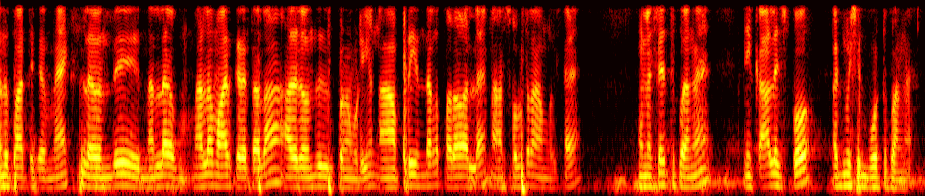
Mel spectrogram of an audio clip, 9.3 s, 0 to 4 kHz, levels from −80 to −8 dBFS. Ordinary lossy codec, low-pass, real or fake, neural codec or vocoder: none; 3.6 kHz; fake; codec, 44.1 kHz, 7.8 kbps, Pupu-Codec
